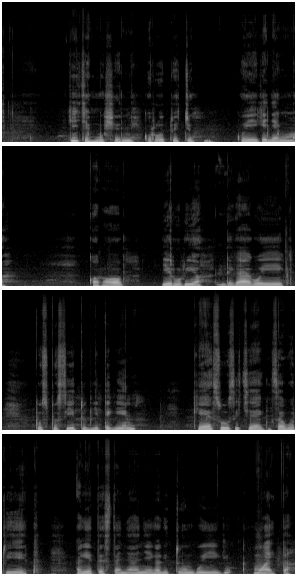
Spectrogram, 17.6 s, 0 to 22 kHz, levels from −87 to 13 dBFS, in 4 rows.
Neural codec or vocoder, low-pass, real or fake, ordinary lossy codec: vocoder, 44.1 kHz, 128 mel bands every 256 samples, BigVGAN v2; none; fake; none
